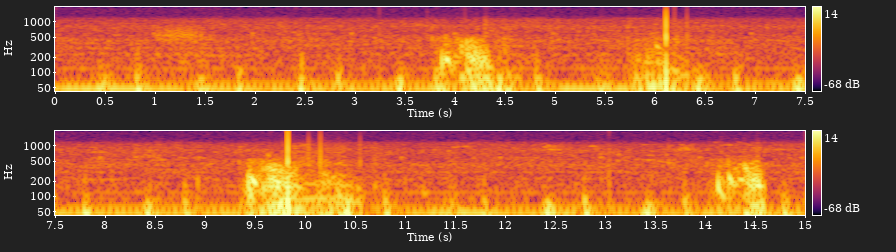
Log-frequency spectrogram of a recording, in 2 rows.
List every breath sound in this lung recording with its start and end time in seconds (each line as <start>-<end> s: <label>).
3.77-4.41 s: inhalation
5.84-6.73 s: wheeze
9.35-10.09 s: inhalation
10.07-10.69 s: exhalation
10.07-10.69 s: wheeze
14.12-14.74 s: inhalation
